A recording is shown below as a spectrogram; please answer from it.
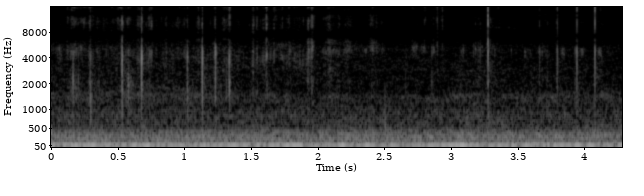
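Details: An eastern chipmunk, a female, shells and eats a peanut in the backyard, making sharp irregular clicks over a low rumble.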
